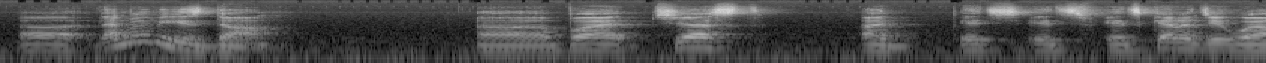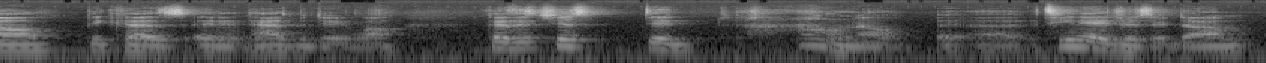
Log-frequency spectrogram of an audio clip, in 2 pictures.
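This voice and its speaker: On his movie review vlog, a middle-aged host rambles through casual opinions in a sing-song, medium-pitched voice. He's blunt and profane, halting often with false starts before starting over, and there's a little background noise.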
